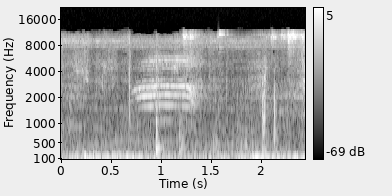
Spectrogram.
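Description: Paper rustling and crinkling as an envelope is opened by hand and a letter drawn out, with a short high-pitched call about a second in.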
